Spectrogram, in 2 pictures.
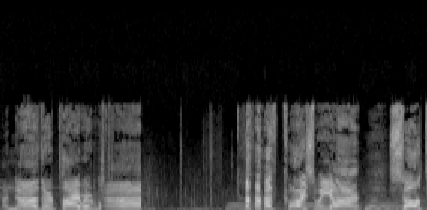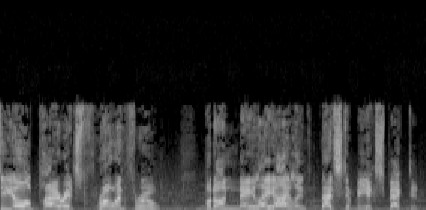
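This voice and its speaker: Jolly old salty pirate man from a game, takes his time, sharp lively voice. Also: very high-pitched, slow, faint music behind, full character voice. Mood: jovial. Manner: hearty, theatrical storytelling. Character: cheerful, chatty salty old male pirate townsman. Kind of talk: video game character acting.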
